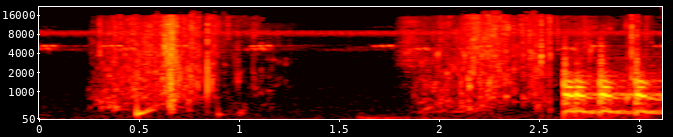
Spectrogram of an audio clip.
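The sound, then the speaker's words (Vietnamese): Water splashes as someone washes vegetables in a family pond behind a house, with a few irregular splashes and trickles that are fairly faint and come in short bursts. “Ủa, ai vậy cả? Ai mà rửa rau chỗ ao nhà mình giờ đây?”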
